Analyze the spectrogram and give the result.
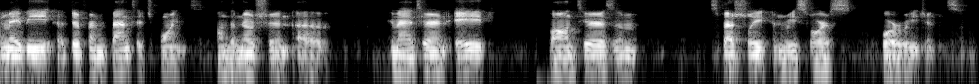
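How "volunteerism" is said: usual speaking voice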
